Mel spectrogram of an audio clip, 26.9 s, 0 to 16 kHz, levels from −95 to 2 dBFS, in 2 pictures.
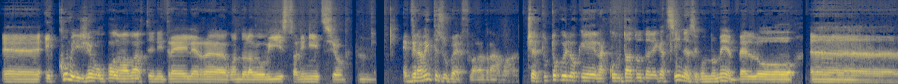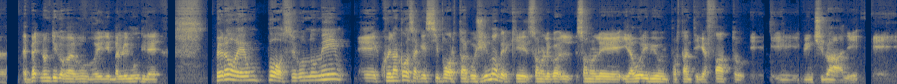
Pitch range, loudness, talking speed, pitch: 110-145 Hz, -15 LUFS, 165 wpm, 120 Hz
